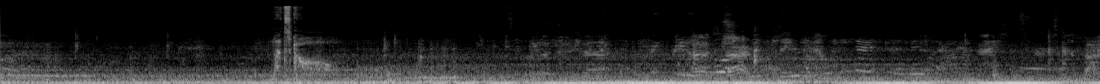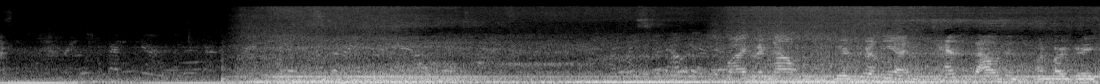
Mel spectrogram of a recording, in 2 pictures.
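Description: Tour boat under way on a lake: a steady low engine rumble with faint, indistinct voices. About thirteen seconds in the sound changes abruptly to a louder rushing hiss with a steady hum, and voices rise near the end.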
